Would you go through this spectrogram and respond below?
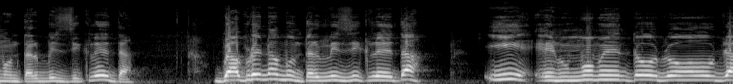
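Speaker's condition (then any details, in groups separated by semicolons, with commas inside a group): Cerebral palsy; difficulty speaking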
